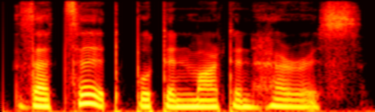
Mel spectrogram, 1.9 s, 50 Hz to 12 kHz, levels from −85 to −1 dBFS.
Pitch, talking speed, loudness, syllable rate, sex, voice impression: 170 Hz, 190 wpm, -21 LUFS, 4.7 syllables/s, female, very feminine, slightly adult-like, thin, tensed, powerful, bright, soft, very clear, very fluent, very cute, very intellectual, refreshing, sincere, very calm, very friendly, very reassuring, unique, very elegant, slightly wild, very sweet, lively, kind, modest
